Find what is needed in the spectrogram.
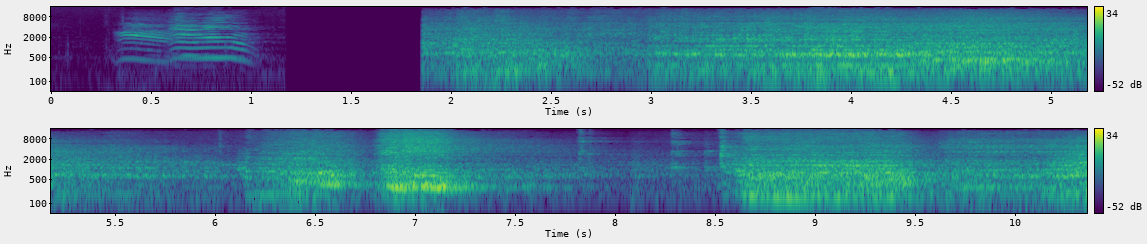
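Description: A deer gives one short, high call that rises and falls in pitch near the start. After a brief silence a cheetah makes a long, rough, noisy call that swells about seven seconds in, breaks off briefly around eight seconds, then carries on.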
